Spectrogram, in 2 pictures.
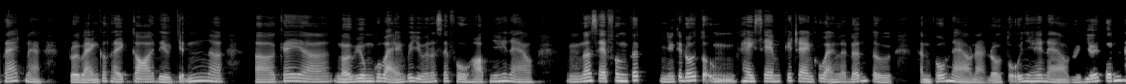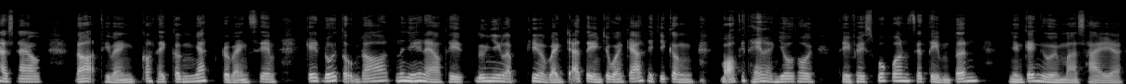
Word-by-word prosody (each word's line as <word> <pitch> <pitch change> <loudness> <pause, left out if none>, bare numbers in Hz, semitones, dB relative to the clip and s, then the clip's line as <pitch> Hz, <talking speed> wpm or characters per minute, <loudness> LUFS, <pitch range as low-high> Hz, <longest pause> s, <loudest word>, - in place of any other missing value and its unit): tác 160 +4 0
nè, 120 -7 -1 0.3
rồi 110 0 +3
bạn 105 0 +2
có 145 - -2
thể 115 -5 +1
coi 125 +2 +1
điều 115 -4 0
chỉnh, 160 +9 0
ơ, 135 -4 -1 0.3
ờ, 115 0 -1
cái 155 +2 +2 0.3
nội 120 -2 +3
dung 145 0 +3
của 155 - +1
bạn. 115 -3 +2
Ví 155 - +1
dụ 130 - +1
như 125 - -1
nó 140 - -1
sẽ 145 - -3
phù 130 -5 -1
hợp 110 +1 -1
như 140 0 0
thế 160 - +3
nào, 110 -6 -2 0.3
ừm, 125 - -2
nó 160 +4 +4
sẽ 150 -4 +3
phân 155 +1 +2
tích 190 +4 +1
những 130 -1 -1
cái 170 - +2
đối 175 +3 +5
tượng 65 +2 +1
hay 150 -1 +3
xem 140 -1 0
cái 160 - -2
trang 135 -2 +3
của 140 - -2
bạn 115 -3 +1
là 110 - -3
đến 130 +8 0
từ 110 -9 -1 0.3
thành 105 -1 -1
phố 140 +5 +1
nào 115 -10 +2
nè, 100 -1 -3
độ 100 +1 0
tuổi 130 - -1
như 145 - +1
thế 145 - +2
nào, 110 -7 -1
rồi 105 +1 -5
giới 140 +4 +3
tính 170 +4 +5
ra 175 - +5
sao, 130 -1 +1 0.3
đó, 140 +3 +3
thì 125 - -4
bạn 105 +1 0
có 140 - -4
thể 115 - 0
cân 130 +2 -2
nhắc 165 +3 +2
rồi 115 - +1
bạn 105 0 0
xem 120 +2 -1 0.3
cái 155 +1 +3
đối 155 +4 +4
tượng 110 - -2
đó 155 +7 0
nó 165 - +3
như 155 -3 +5
thế 165 - +6
nào. 115 -7 +1
Thì 120 -3 +1
đương 150 +1 +2
nhiên 150 -1 +2
là 125 - 0
khi 150 - +2
mà 125 - +1
bạn 110 0 +1
trả - - +1
tiền 125 -5 +2
cho 130 - 0
quảng 120 +1 +1
cáo 140 +4 +2
thì 145 - -2
chỉ 130 - -1
cần 110 -5 -1 0.3
bỏ - - +4
cái 175 - -6
thẻ - - +1
bạn 135 -5 -2
vô 130 0 +1
thôi 130 -2 -1 0.3
thì 105 - +1
Facebook 135 +8 -1
á 165 - +4
nó 165 - +3
sẽ 130 - 0
tìm 110 -6 -1
đến 145 +8 +2 0.3
những 110 0 0
cái 150 +4 +3
người 115 -8 +1
mà 100 -1 -1
xài, 100 -1 -2
130 Hz, 290 wpm, -24 LUFS, 115-150 Hz, 0.3 s, thế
